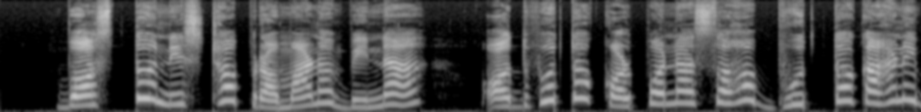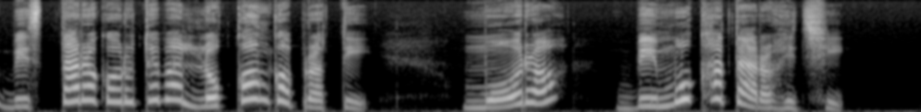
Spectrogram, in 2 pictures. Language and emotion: Odia, disgusted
